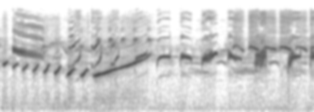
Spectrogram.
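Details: Caged tame Chinese hwamei repeating short whistled notes in a quick series, then one long rising whistled slur, followed by varied broken phrases with brief pauses.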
